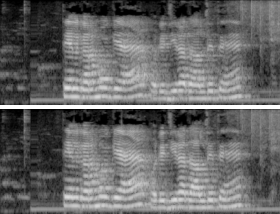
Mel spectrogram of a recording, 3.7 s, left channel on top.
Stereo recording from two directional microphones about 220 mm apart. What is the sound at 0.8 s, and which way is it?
Speech, 10° left (ahead or behind).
